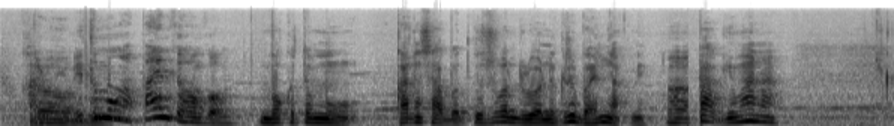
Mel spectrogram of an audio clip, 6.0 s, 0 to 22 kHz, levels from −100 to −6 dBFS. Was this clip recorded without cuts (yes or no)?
no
